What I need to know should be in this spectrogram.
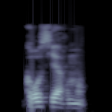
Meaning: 1. shoddily, sloppily, scruffily (badly-made and hurriedly) 2. coarsely (in a coarse manner) 3. grossly 4. roughly, more or less
- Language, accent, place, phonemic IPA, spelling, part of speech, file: French, France, Lyon, /ɡʁo.sjɛʁ.mɑ̃/, grossièrement, adverb, LL-Q150 (fra)-grossièrement.wav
